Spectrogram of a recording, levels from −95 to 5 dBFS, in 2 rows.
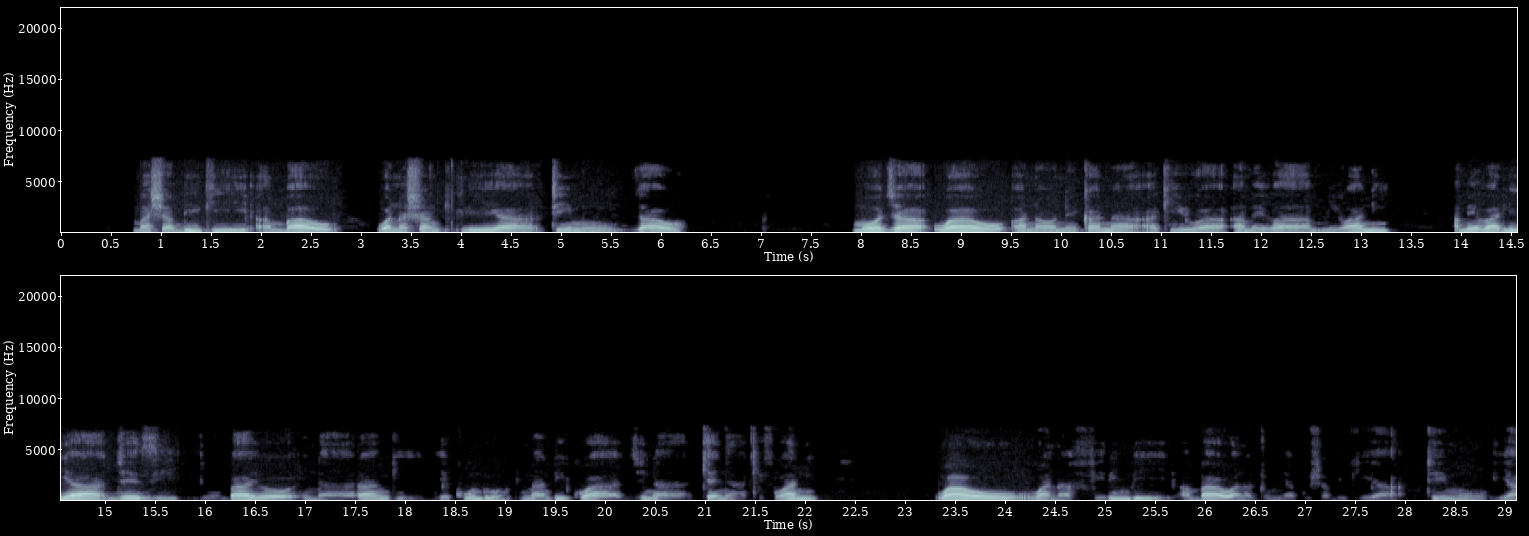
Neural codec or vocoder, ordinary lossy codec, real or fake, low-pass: none; MP3, 64 kbps; real; 7.2 kHz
